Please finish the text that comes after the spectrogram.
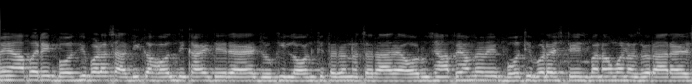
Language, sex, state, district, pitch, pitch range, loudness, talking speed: Hindi, male, Bihar, Vaishali, 180 Hz, 175-185 Hz, -13 LUFS, 330 wpm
